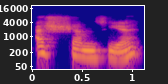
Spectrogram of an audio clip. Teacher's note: Kenapa dinamakan dengan alif lam syamsiyah? Karena ketika kita mengucapkan asy-syamsiyah, maka lamnya melebur kepada sya, maka dia disebut dengan alif lam syamsiyah, yaitu yang kemudian dilebur lamnya ke dalam sya.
